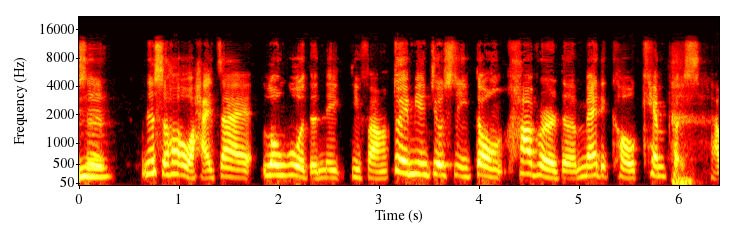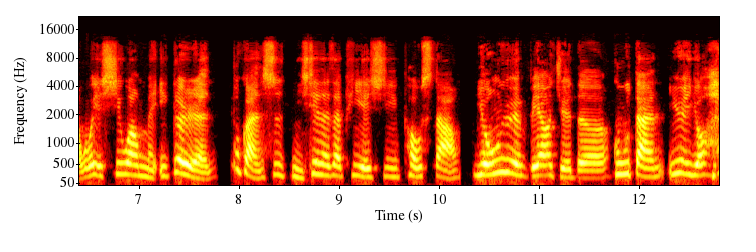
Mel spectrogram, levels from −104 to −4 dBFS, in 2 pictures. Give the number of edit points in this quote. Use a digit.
1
